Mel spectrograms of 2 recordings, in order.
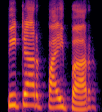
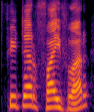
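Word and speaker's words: Peter Piper: এই পি এর জায়গা সব কয়টা লেটারে প্রথমে পি রয়েছে। এখানে আমরা বলব ফিটার ফাইফার ফি ফিক অফ ফিকেলড ফেইফারস। দেখেছেন পিটাকে আমরা কিন্তু পি এর মতো বলিনি।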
